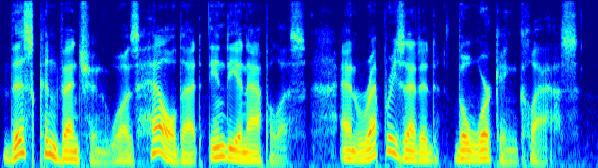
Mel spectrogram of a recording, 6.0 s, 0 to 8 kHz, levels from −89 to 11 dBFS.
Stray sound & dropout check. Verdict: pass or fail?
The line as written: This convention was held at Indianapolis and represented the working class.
pass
